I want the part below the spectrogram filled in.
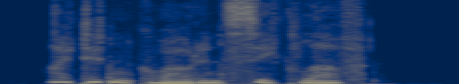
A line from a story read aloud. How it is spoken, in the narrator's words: Ella muttered, more to herself than to him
